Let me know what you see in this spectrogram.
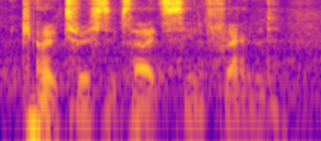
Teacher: we've put a stress on friend there we've reflected the sentence and we've put bit of a stress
